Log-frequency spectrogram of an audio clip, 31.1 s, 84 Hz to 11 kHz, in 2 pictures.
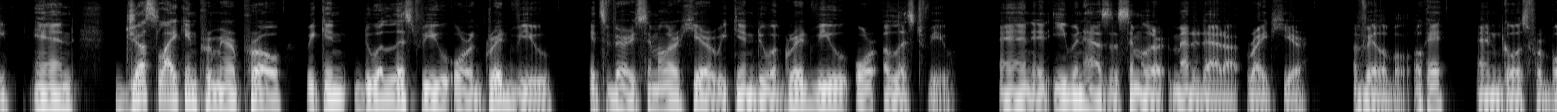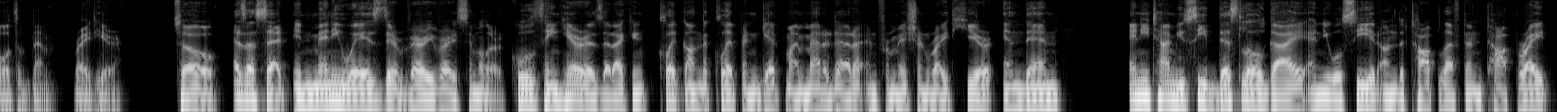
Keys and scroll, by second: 1.4 super+Tab, 5.8 super+Tab.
